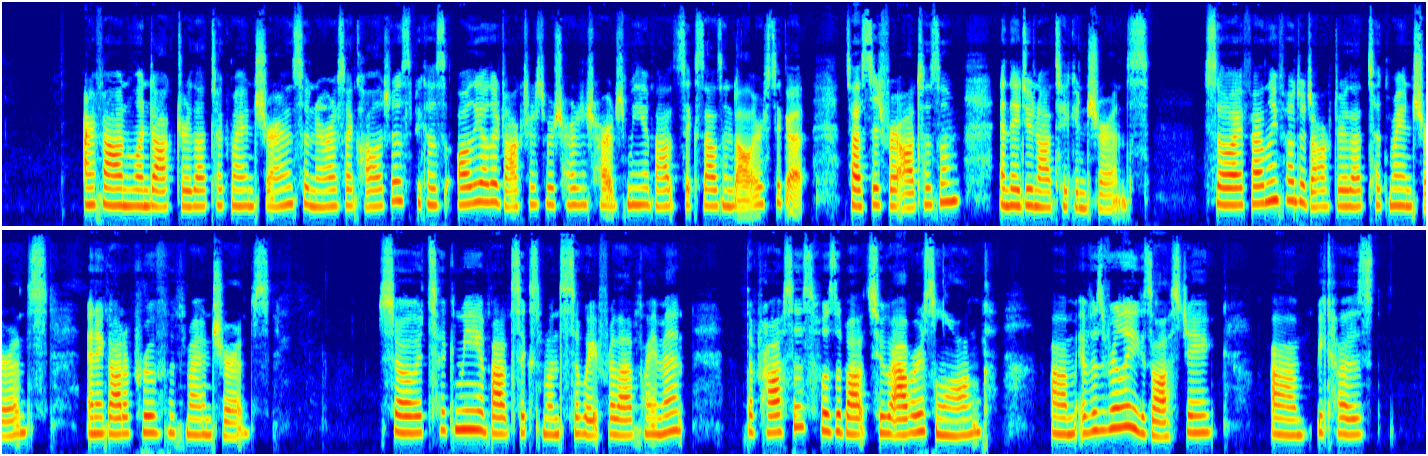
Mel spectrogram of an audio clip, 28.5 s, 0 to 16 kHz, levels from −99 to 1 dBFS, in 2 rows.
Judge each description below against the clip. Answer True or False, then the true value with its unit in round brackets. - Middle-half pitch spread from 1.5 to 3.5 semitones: True (2.9 semitones)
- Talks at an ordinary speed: True (160 wpm)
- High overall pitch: True (250 Hz)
